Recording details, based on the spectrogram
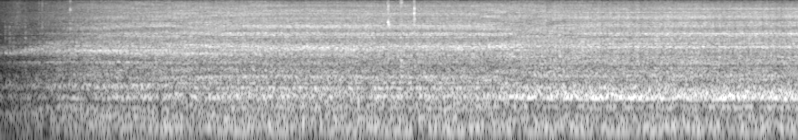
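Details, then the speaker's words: Gas boiler, no heat: the vacuum switch tests good, but the hot surface igniter gets no voltage. Inducer spins up into a steady rising whoosh with no burner light-off. Failed control board. "it would go through the vacuum cycle through the and I had power coming in but nothing was going through our surface igniter"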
